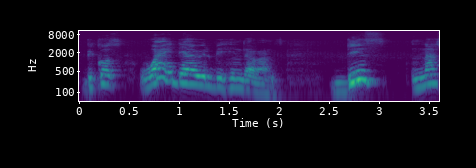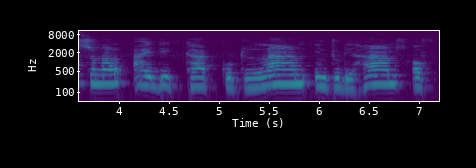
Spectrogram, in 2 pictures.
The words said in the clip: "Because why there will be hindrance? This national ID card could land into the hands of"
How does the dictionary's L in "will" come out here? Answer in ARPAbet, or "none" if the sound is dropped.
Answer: L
